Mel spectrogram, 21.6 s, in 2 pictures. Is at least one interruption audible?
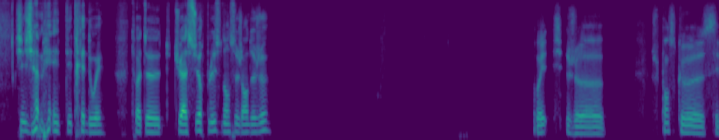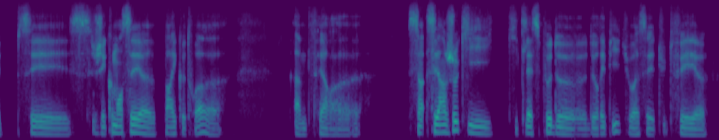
No

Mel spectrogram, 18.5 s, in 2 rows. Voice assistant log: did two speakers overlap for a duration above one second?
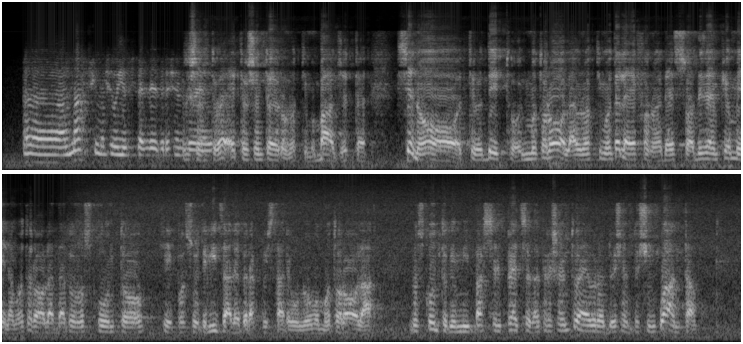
No

